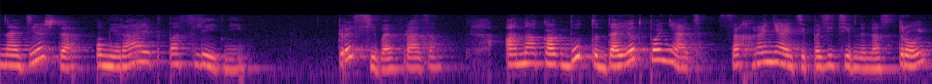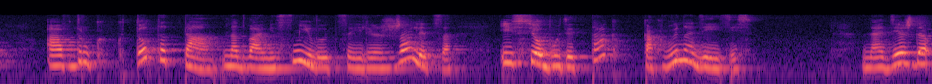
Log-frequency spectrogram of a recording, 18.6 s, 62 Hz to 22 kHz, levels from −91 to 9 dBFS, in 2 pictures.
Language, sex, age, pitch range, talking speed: Russian, female, 20-39, 210-280 Hz, 95 wpm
